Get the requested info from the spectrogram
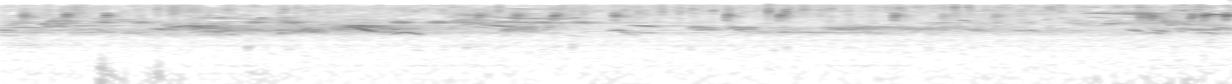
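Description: Birds chirping and singing, short rising and falling calls repeating throughout, over a low rumble of outdoor background noise.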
